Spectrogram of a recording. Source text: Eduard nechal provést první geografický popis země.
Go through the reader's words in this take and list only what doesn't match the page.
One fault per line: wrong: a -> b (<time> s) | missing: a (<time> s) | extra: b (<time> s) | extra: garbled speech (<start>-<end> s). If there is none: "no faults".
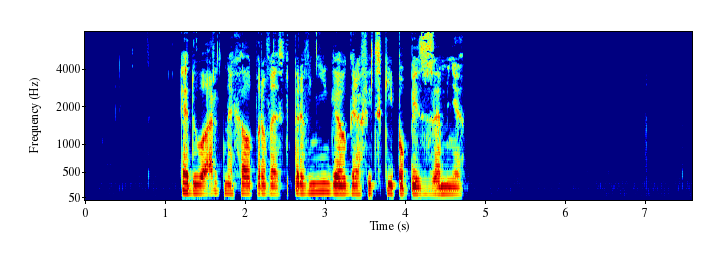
no faults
